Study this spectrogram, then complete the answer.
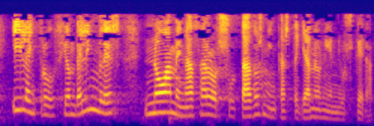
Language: Spanish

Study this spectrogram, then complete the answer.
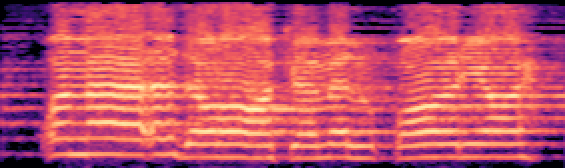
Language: Arabic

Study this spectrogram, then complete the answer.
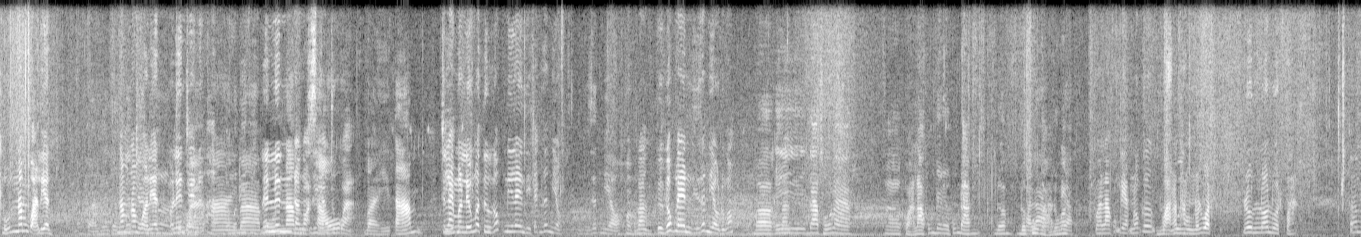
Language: Vietnamese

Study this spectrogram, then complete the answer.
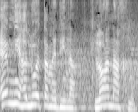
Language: Hebrew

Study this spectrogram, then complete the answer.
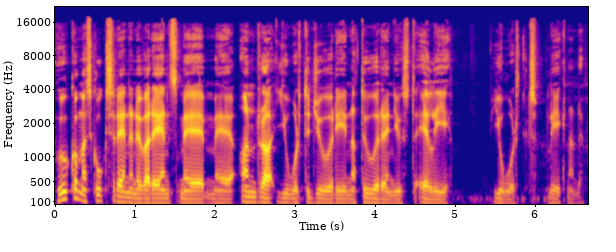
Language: Swedish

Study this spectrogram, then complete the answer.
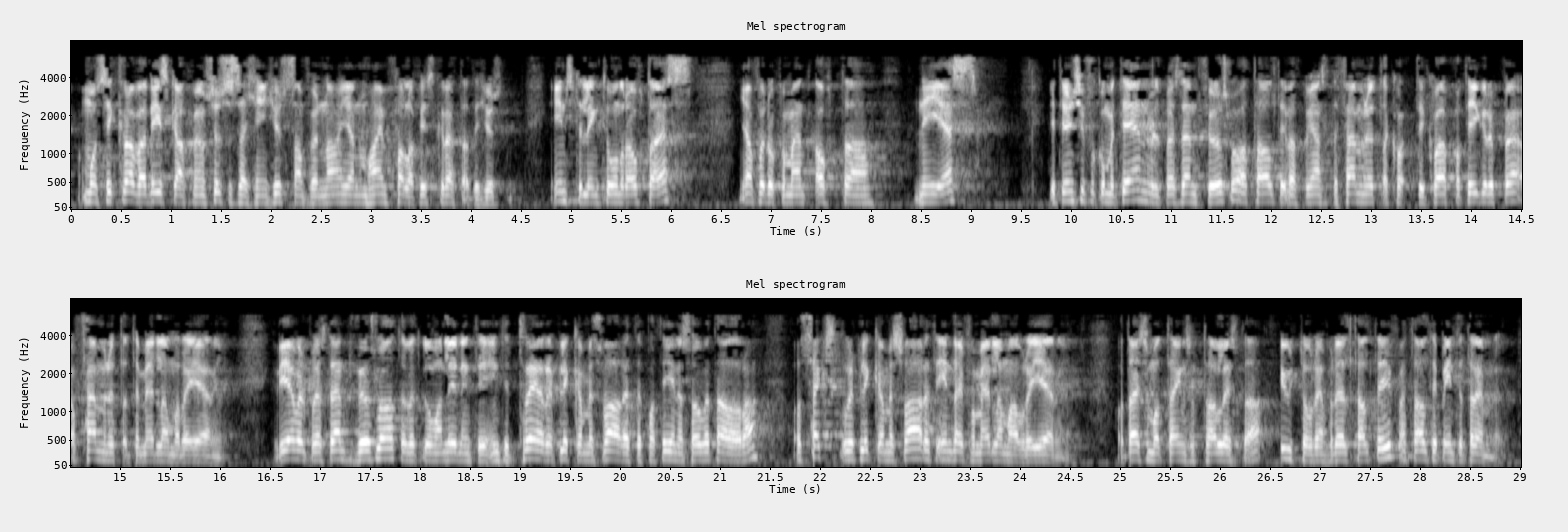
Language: Norwegian Nynorsk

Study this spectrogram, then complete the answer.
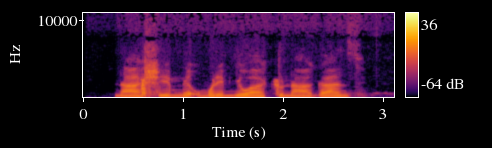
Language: Kinyarwanda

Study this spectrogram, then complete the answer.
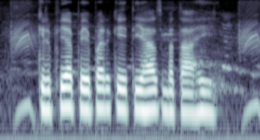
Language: Magahi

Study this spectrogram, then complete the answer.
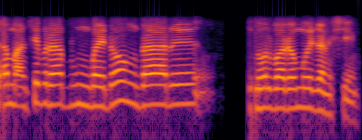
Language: Bodo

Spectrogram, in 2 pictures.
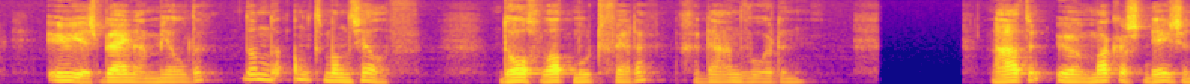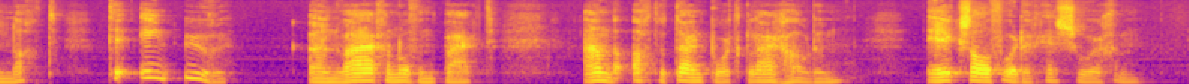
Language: Dutch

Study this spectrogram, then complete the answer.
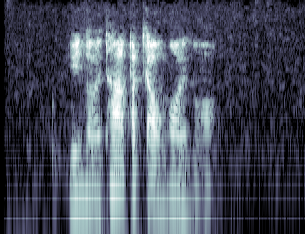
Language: Cantonese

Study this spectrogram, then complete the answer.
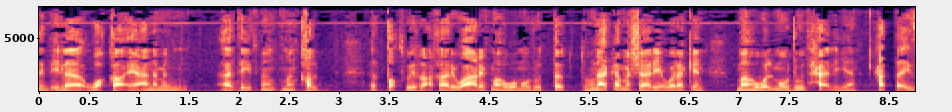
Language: Arabic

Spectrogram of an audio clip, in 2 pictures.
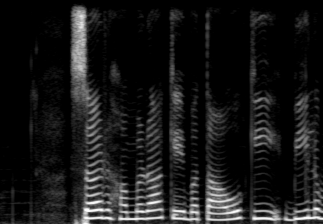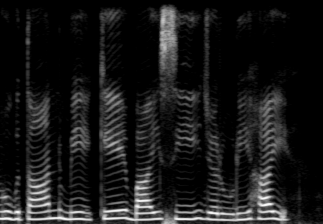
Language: Magahi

